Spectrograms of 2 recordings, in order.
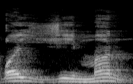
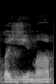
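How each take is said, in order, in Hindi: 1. यह शब्द 'n' की ध्वनि से खत्म होता है। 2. यह शब्द लंबे 'a' स्वर से खत्म होता है। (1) "वरना क़य्यिमन" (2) "अगर क़य्यिमा पे वक्फ़ करें तो क़य्यिमा पढ़ेंगे"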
